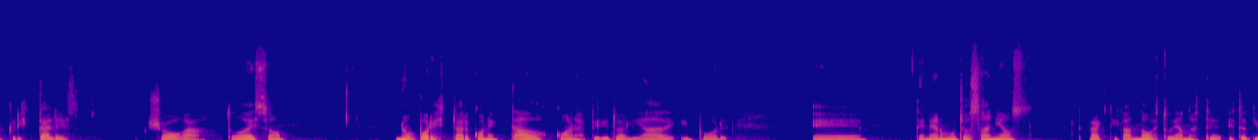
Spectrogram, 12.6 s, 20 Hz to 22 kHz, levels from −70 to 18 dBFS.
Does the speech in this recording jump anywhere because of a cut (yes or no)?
yes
